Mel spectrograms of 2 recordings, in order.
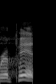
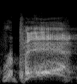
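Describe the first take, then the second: First: The word is said calmly and plainly. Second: The word is said forcefully and threateningly.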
